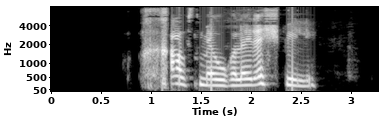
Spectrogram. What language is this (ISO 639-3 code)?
kat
